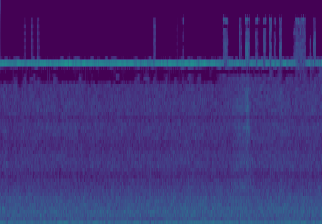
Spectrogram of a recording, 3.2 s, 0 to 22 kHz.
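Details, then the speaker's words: 1995-96 Lasko box fan after thrust washer replacement, cleaning and oiling: smooth, even low hum with soft air rush, no rattle or drag; reaches speed instantly now versus five minutes before, normal running. "see before it taken probably five minutes to come up to speed now it's instant again so we're back in business ready for another fan season"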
